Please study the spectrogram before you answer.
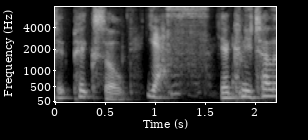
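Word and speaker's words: PiXL: reading about how you got involved do I pronounce it pixel yes yeah can you tell us a bit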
